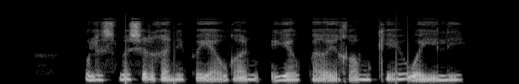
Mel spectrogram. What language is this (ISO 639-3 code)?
pus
